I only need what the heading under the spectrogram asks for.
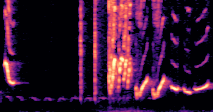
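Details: Lure recording of White-rumped shama ketrekan song, meant to prompt other shamas to unload their repertoire. A high whistle, soft notes and clicks, a dense burst of sharp chirps, then rolling whistled phrases.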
